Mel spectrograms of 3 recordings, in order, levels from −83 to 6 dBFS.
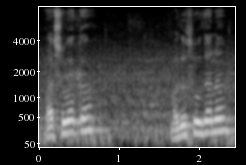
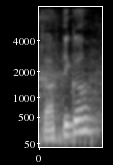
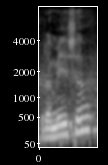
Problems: constant background noise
